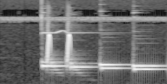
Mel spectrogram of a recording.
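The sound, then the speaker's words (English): Bells are shaken, ringing out in four bright, clear strikes, each tone lingering before the next, fairly loud, with a faint steady high whine underneath and no voices. “He shook the bells again.”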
